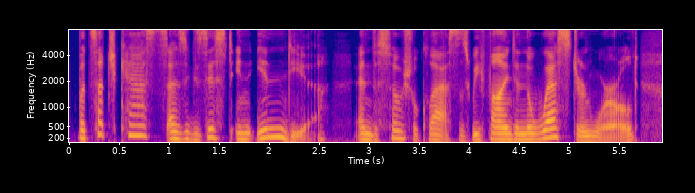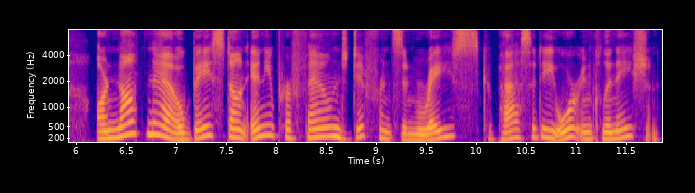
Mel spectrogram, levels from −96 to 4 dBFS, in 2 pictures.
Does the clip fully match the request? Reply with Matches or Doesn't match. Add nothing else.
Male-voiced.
Doesn't match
